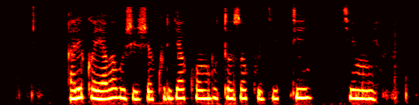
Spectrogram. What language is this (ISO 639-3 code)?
kin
